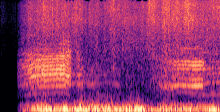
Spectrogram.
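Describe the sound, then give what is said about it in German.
Black Angus cattle and calves grazing on pasture, with two long, drawn-out moos rising over a steady low background rumble, the second call quieter than the first. “Der Besuch beeindruckt die Rinder überhaupt nicht. Ohne mit der Wimper zu zucken, grasen sie weiter, als Sebastiano Lasso”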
